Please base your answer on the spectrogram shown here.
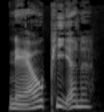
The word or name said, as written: nervepirrende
